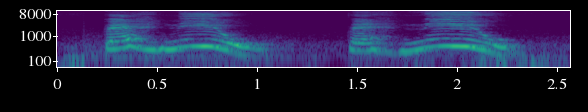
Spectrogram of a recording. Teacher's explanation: Observe que o L tem som de quê? De U. Então, esse L vai ser semivogal.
